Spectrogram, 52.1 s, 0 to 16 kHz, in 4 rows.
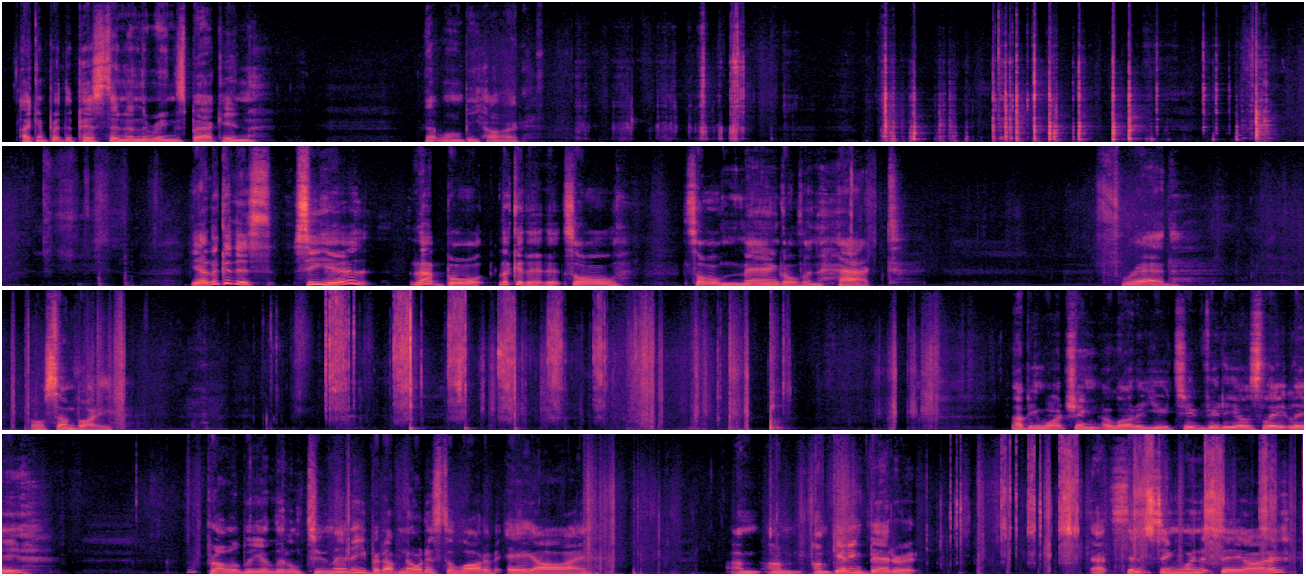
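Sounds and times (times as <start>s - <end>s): ratchet wrench clicking: 29.3s - 32.2s, 48.5s - 49.9s.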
